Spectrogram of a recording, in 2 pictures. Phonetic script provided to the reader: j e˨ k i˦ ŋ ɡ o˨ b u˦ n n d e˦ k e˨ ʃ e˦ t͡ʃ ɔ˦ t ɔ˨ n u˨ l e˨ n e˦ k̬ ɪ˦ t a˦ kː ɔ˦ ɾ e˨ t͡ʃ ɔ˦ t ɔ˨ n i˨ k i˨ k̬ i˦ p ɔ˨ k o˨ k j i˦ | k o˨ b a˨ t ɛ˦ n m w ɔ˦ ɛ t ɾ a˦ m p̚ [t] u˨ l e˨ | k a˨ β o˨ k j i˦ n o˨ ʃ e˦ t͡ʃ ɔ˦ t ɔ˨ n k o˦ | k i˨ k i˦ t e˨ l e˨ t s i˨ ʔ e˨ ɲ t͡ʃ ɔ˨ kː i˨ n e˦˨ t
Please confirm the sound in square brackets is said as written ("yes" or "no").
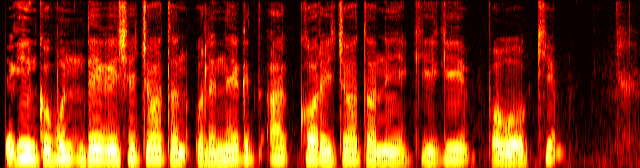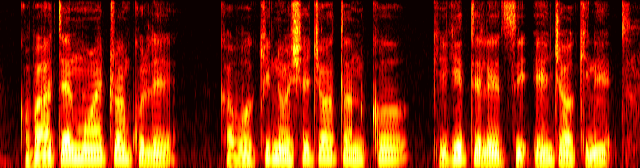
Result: no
